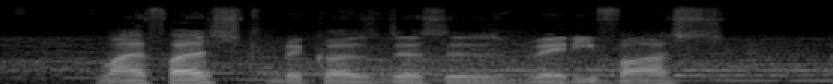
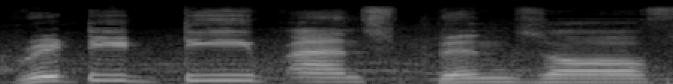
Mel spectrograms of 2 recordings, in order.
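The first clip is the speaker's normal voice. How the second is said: slow, higher, louder commentator call; excited; 8 semitones higher, 5 dB louder, slower than usual. Real, not acted. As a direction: call out the spin as it happens. Spin called live in commentary.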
